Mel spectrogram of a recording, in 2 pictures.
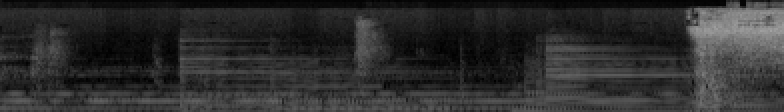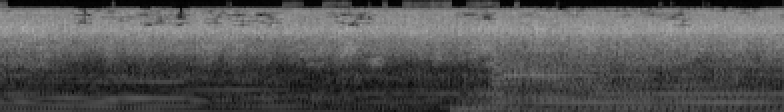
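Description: After a low humming start, a nearly empty aerosol can sprays with a loud, steady hiss for several seconds, close and uninterrupted, during skylight work.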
